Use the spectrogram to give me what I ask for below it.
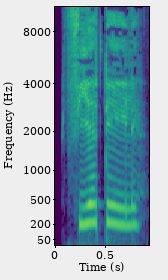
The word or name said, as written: FIRDELTE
